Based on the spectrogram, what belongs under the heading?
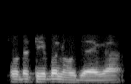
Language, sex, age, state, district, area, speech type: Urdu, male, 18-30, Bihar, Araria, rural, conversation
